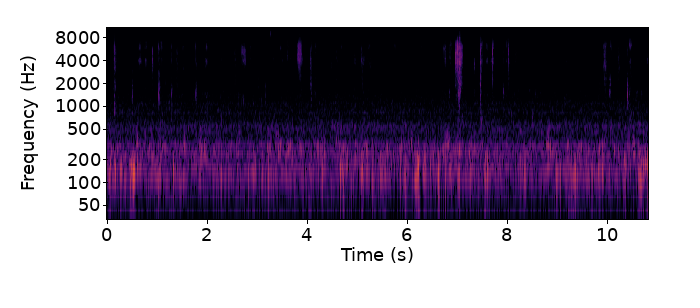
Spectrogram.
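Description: Pen scratching and scribbling on paper while drawing Zentangle patterns, steady soft strokes close by with brief light taps, continuous throughout.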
